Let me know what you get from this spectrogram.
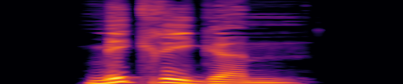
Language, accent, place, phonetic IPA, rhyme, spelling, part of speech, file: German, Germany, Berlin, [ˈmɪkʁɪɡəm], -ɪkʁɪɡəm, mickrigem, adjective, De-mickrigem.ogg
- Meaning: strong dative masculine/neuter singular of mickrig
